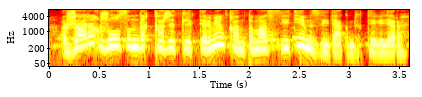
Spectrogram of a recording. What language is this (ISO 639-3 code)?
kaz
